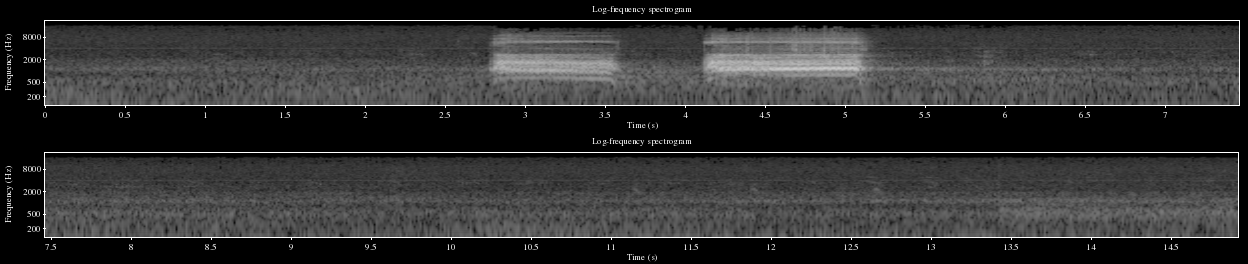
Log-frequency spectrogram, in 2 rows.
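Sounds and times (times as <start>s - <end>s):
bird giving harsh crow-like caws: 2.8s - 5.3s.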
